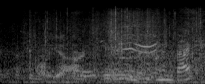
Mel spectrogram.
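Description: Indistinct chatter of several people talking at once, fading in over the first half second.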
